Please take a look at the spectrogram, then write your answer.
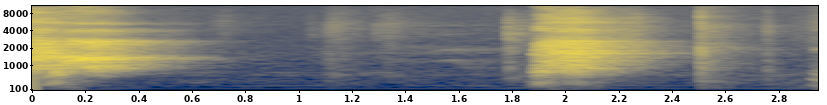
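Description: A small pet dog in a cage, barking to be let out, gives two loud, close barks about two seconds apart, with a shorter yelp right after the second.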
